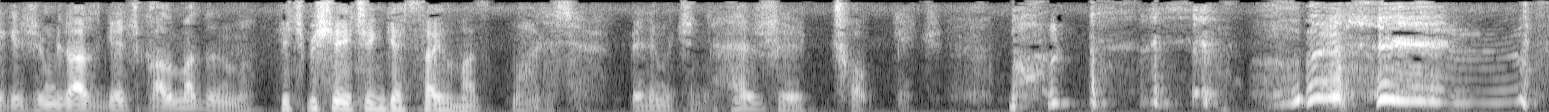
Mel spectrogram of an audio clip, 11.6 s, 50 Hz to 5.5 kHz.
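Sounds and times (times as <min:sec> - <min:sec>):
speech: 0:00.0 - 0:08.4, 0:09.6 - 0:11.5
man coughing in a radio drama: 0:07.6 - 0:11.6
man wheezing: 0:08.3 - 0:11.6.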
